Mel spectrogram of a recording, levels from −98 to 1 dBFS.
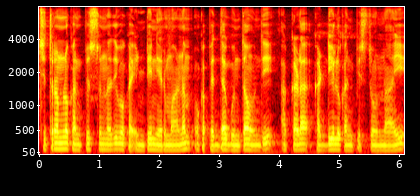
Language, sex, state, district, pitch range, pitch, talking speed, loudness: Telugu, male, Andhra Pradesh, Visakhapatnam, 95-110 Hz, 105 Hz, 130 wpm, -19 LUFS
